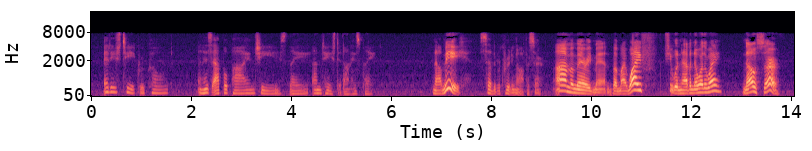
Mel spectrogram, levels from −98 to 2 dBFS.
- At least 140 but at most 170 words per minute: Yes, average, 160 wpm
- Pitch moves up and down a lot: Yes, wide, 6.0 semitones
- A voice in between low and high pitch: Yes, medium, 155 Hz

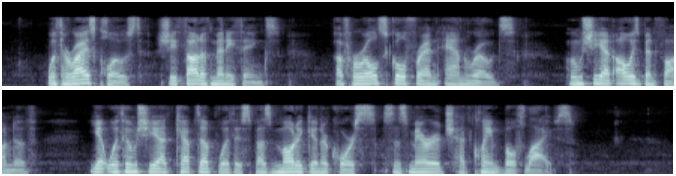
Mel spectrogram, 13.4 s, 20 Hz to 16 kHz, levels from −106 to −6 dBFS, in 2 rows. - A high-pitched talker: No, low, 135 Hz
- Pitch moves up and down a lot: No, average, 3.2 semitones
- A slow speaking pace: No, average, 180 wpm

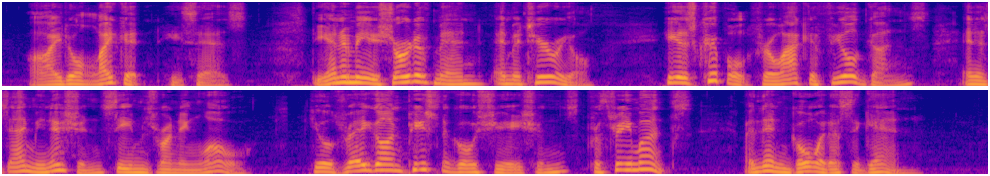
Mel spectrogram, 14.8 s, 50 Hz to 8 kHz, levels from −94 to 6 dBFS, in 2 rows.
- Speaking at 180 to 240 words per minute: Yes, average, 185 wpm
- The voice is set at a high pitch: No, low, 135 Hz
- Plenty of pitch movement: Yes, wide, 7.3 semitones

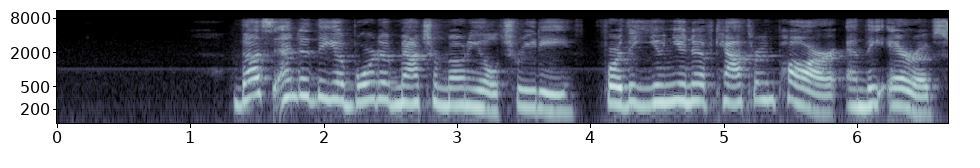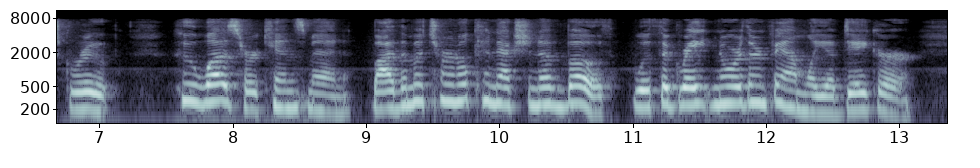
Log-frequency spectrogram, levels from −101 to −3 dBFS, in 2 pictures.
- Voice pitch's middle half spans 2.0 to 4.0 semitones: No, average, 4.8 semitones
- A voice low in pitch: No, high, 240 Hz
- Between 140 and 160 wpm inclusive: Yes, average, 155 wpm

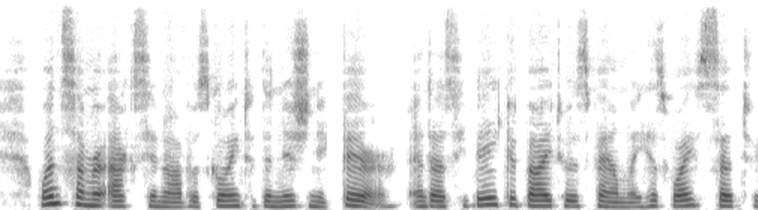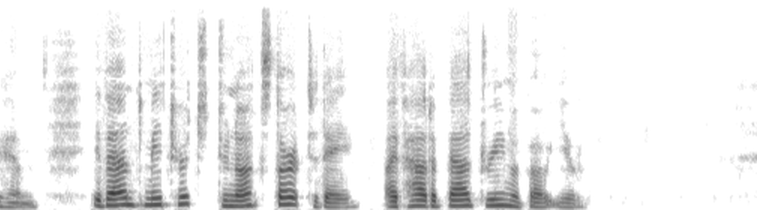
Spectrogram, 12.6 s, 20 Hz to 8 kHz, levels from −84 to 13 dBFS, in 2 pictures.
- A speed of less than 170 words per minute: No, average, 180 wpm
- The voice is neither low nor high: No, high, 200 Hz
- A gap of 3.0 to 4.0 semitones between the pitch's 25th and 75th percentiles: Yes, average, 3.3 semitones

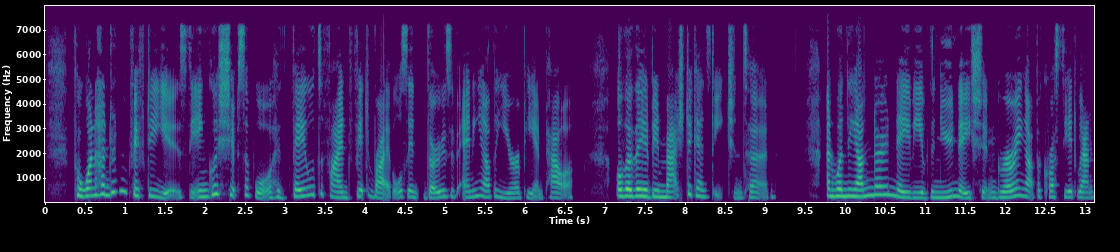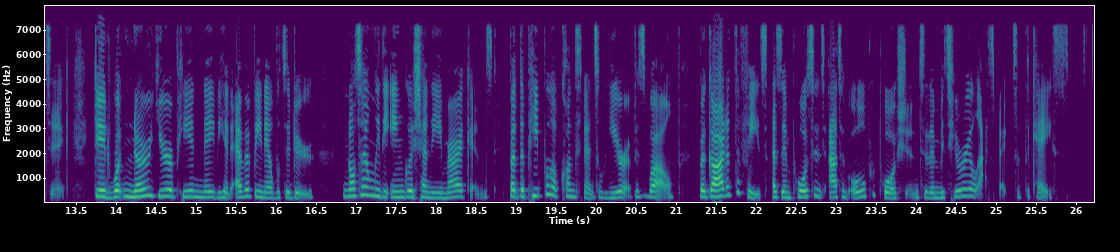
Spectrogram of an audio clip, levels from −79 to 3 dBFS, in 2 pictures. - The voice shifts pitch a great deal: No, average, 3.6 semitones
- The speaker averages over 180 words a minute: Yes, average, 200 wpm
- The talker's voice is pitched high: Yes, very high, 250 Hz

